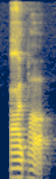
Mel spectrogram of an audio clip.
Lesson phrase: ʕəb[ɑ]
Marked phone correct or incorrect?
correct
